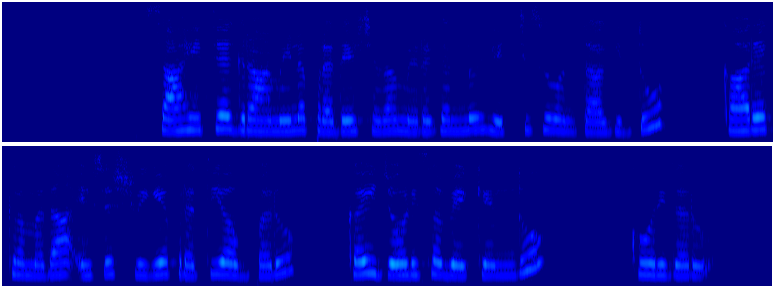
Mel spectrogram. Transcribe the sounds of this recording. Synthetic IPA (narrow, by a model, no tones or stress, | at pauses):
saːɦit̪jɐɡɾaːmiːnɐpɾɐd̪ɛːʃɐd̪ɐmɛɾɐɡɐnːuɦet͡ʃːisuʋɐnt̪aːɡid̪ːu | kaːɾjɐkɾɐmɐd̪ɐʔɛsɐʃʋiɡe̞pɾɐt̪ijɔbːɐɾu | kɐjd͡ʒoːɽisɐbɛːke̞nd̪u | koːɾid̪ɐɾu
